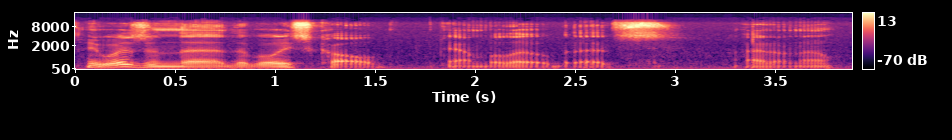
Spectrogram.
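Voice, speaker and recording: A man's voice: rumbling low, huge pitch swings, normal speed, gravelly, mellow, a little hiss or hum. A man in a casual voice chat, making dry, teasing remarks.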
